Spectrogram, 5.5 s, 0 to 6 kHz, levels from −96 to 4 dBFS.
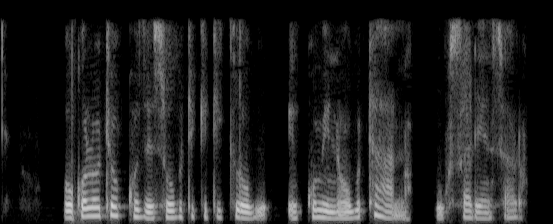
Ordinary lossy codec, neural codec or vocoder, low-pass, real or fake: MP3, 48 kbps; codec, 16 kHz, 8 kbps, FunCodec, trained on Chinese and English, 25 frames a second; 5.4 kHz; fake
